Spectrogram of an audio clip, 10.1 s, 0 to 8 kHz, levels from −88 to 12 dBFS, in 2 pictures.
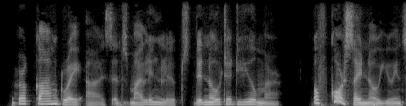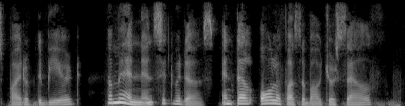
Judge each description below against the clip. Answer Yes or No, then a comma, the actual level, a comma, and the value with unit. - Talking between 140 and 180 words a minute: No, average, 190 wpm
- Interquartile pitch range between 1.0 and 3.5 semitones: No, average, 5.2 semitones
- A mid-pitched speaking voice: Yes, medium, 145 Hz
